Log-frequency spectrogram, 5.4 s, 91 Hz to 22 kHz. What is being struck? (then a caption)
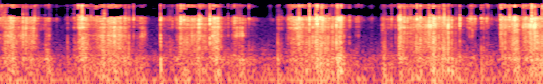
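Glitter-coated foam or plastic ornament ball. A palm-sized white glitter-coated foam ornament ball, held in both hands, is scratched and rubbed with long nails. The result is a continuous crackly, papery scratching with bright hiss concentrated above 2 kHz, rising and falling in short uneven strokes.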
